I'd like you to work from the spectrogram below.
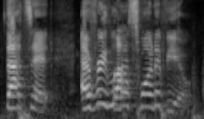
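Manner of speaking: high, very loud outburst of dismissal; angry, full-voiced yelling; furious shout. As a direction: shout them all out of your sight. Drives the listeners away angrily.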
